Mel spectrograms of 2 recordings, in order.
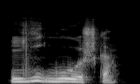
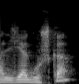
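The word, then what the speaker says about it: ligushka (лягушка): Ça s'écrit liagushka, mais ça se prononce ligushka. Parce que le ya n'est pas accentué, il va se prononcer comme un i. On ne dit donc pas liagushka, mais ligushka.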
